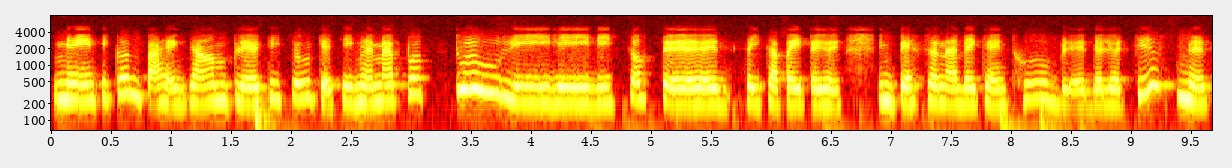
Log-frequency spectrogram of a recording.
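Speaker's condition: Hearing loss, cochlear implant; lip-reads, masks make lip-reading harder, uses interpreters and special-education teacher (orthopédagogue)

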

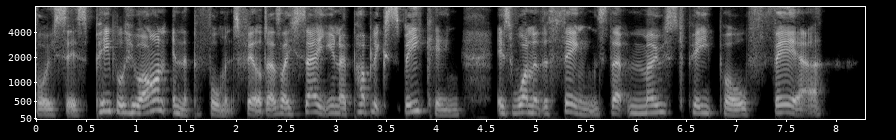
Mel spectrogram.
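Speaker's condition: No condition

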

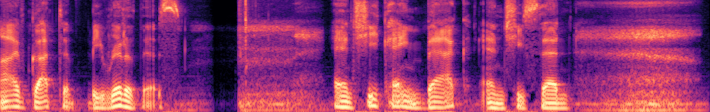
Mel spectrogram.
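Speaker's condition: Head and neck cancer; stage 4 cancer into voice box from acid reflux, 36 throat radiations, chemotherapy at Gunderson; voice a little scratchy, never needed shots to swallow during chemotherapy

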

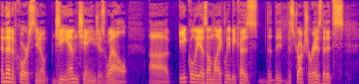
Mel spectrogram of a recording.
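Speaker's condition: No condition

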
